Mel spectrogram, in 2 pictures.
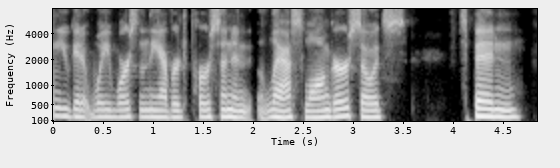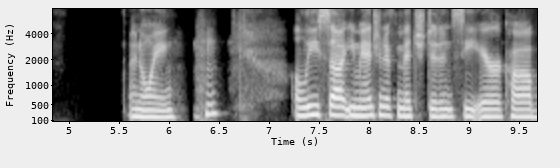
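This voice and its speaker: A woman's voice: fairly low pitch, clear, resonant tone, no echo, studio quality. A woman hosting a casual live-stream Q&A, reading out viewer comments in a loose, rambling way, a little congested with a slight cough. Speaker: podcast host. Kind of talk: live-stream recap and chat Q&A.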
